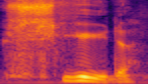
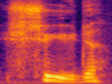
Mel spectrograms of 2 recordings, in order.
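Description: First: The word begins with a separate s and j. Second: The word begins with a single sh-sound. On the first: This is how everyone said it a century ago. "med s-j, veldig tydelig uttalt" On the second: This is how people say it now. "Nå sier de skyde"

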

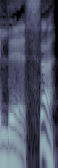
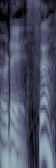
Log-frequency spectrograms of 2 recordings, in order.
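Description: First: The L is an ordinary clear L. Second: The L is a thick, flapped L. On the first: The speaker calls it right. "for eksempel i lese" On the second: The speaker calls it wrong. "Det vil aldri hete lese på norsk"

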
